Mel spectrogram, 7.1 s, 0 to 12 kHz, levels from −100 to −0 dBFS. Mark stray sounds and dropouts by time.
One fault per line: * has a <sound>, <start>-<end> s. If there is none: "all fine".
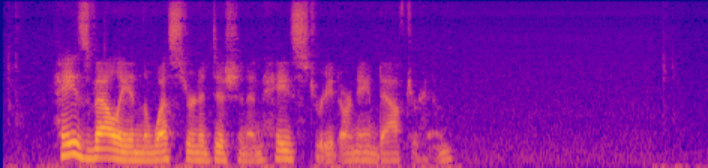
all fine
